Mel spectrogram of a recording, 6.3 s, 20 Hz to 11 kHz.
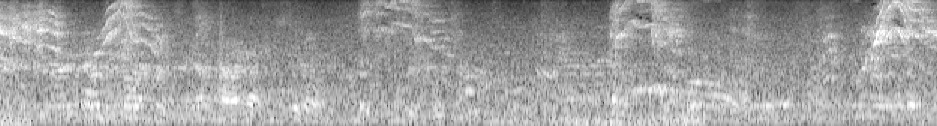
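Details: Infant Abyssinian colobus, 21 days old, calling desperately in its Ueno Zoo enclosure while only older brothers approach; broad shrill screeches come in spaced bursts, with softer lower chatter and crowd noise between them.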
